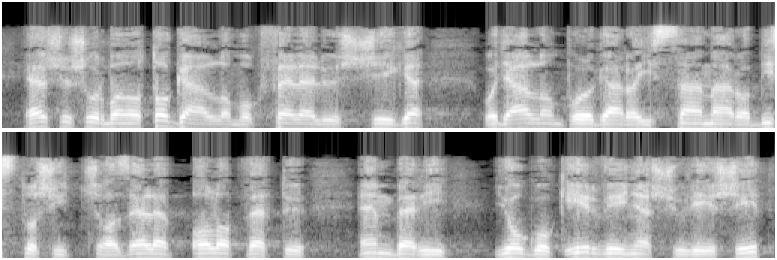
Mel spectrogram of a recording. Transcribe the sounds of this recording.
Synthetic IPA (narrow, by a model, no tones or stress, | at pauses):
ɛlʃøːʃo̞rbɒnɒt̪ɒɡaːlːɒmo̞kfɛlɛløːʃːeːɡɛ | vɒɟaːlːɒmpo̞lɡaːɾɒisaːmaːɾɒbist̪o̞ʃiːt͡ʃːɒːzɒlɒpʋɛt̪øː | ɛmbɛɾi | jo̞ɡo̞keːrveːɲɛʃyleːʃeːt̪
